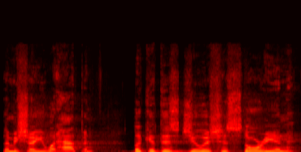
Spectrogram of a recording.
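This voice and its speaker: A middle-aged man preaching a sermon on a church stage, animated and calling out to his congregation. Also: on the high side, a little fast. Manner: animated, gesturing, calls out to the congregation. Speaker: pastor. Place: large church stage with band gear.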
